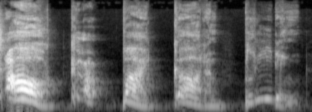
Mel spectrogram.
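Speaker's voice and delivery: high anguished cry, fading to a broken moan; cry of pain. Acted. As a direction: howl in pain then sink to a groan. Struck by mallet, in pain.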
